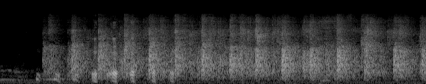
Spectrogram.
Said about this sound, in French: Que quelqu'un applaudisse Jésus.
